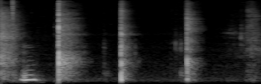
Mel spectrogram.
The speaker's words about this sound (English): Since you over here clapping and shit.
